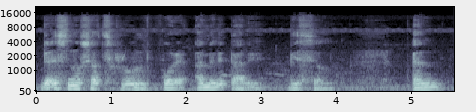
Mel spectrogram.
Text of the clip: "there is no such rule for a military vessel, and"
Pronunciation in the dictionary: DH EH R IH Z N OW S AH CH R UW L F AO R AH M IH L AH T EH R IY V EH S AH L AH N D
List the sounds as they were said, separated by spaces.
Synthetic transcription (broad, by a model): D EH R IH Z N OW S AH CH R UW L F AO R AH M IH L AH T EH R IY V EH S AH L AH N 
